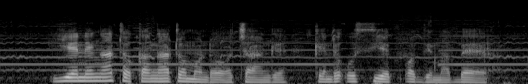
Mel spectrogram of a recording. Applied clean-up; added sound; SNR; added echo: none; Wind instrument, woodwind instrument + Insect; 15 dB; none.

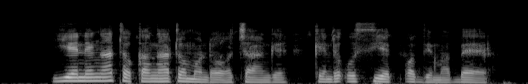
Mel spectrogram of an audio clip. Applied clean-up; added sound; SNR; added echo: neural mask model DeepFilterNet 3.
